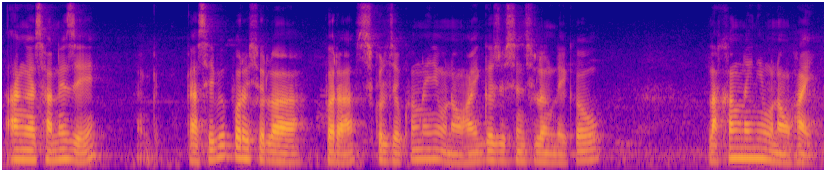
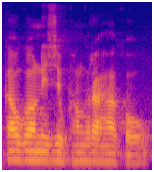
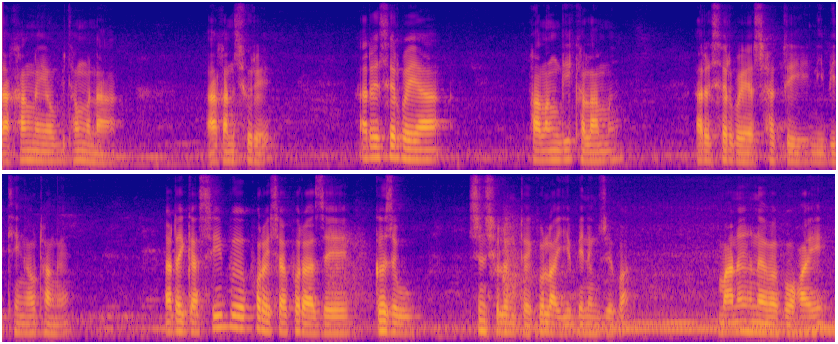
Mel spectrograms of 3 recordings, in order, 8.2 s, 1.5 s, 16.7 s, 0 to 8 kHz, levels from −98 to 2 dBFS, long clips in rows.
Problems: low volume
